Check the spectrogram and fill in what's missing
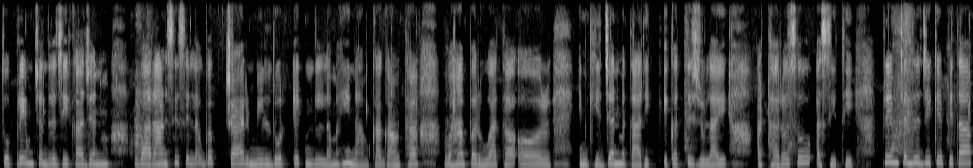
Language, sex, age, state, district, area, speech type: Hindi, female, 18-30, Uttar Pradesh, Chandauli, urban, spontaneous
